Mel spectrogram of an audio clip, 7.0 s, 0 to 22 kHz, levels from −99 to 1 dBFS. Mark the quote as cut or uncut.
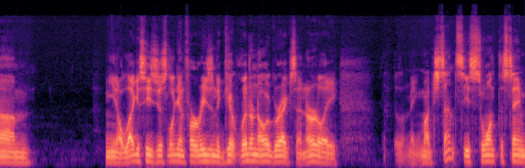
cut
